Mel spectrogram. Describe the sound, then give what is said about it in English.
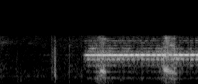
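A telephone on another line rings after a brief quiet moment, a steady, loud warbling electronic tone that continues unbroken to the end. “I'm sorry about the ringing. There's another phone line.”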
